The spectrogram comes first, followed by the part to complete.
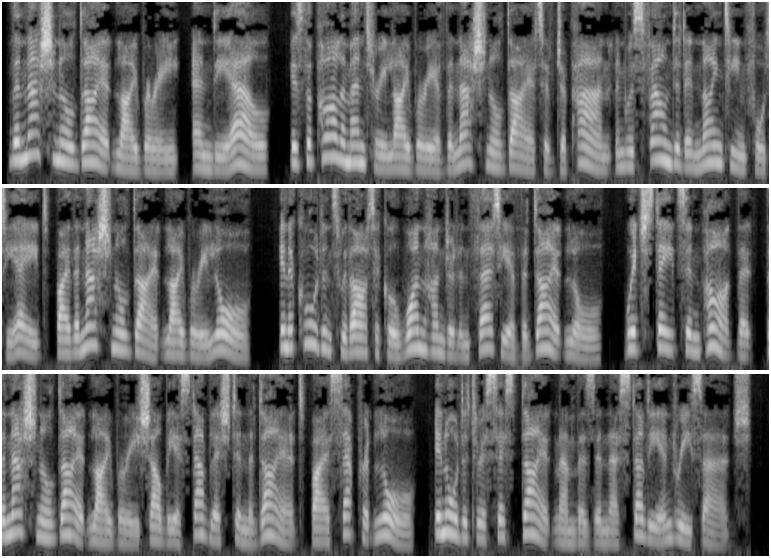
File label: text2speech converter sample; gcloud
